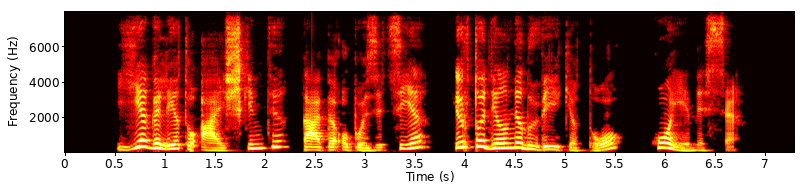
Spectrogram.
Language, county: Lithuanian, Panevėžys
